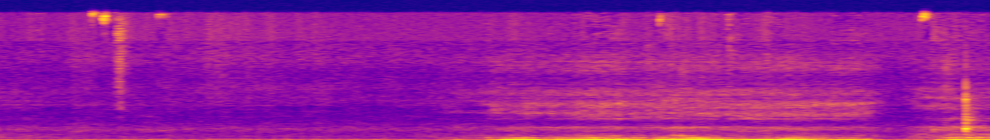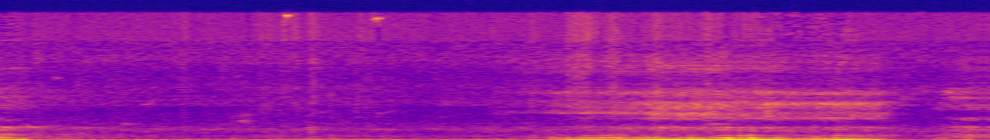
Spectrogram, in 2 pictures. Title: Hamster is confused by snoring 😐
